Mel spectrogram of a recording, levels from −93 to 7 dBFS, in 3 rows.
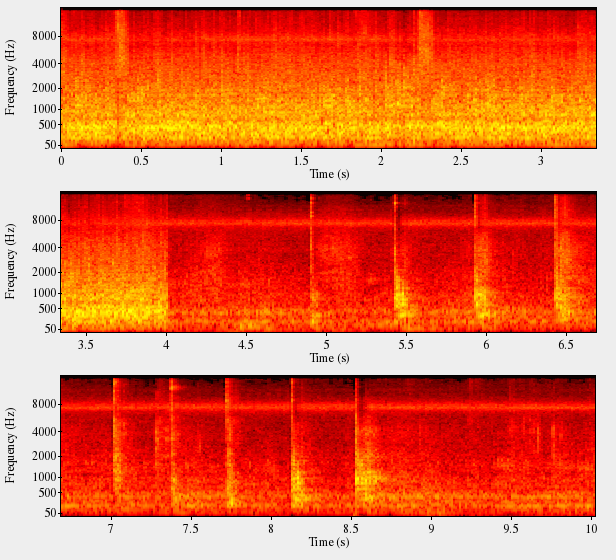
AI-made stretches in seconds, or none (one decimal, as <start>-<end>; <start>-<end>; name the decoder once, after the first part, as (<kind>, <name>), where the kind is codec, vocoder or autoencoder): none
